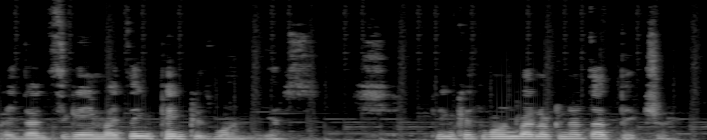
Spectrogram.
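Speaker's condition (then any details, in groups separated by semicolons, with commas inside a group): Quadriplegic cerebral palsy; uses one hand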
